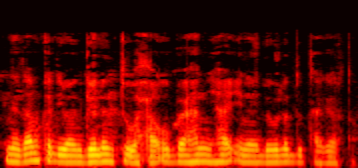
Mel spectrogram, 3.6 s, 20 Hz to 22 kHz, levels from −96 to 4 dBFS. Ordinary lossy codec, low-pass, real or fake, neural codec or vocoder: AAC, 32 kbps; 10.8 kHz; real; none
